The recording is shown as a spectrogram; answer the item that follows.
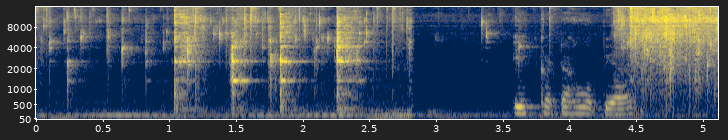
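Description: Chopped onion, a bay leaf and dried red chilies frying in oil in a kadhai for a drumstick curry, with stirring and scraping clinks over a soft sizzle while someone talks throughout.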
